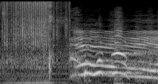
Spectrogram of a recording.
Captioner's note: buzzing noise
